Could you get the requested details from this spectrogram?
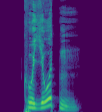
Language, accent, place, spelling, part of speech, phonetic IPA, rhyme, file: German, Germany, Berlin, Kojoten, noun, [ˌkoˈjoːtn̩], -oːtn̩, De-Kojoten.ogg
- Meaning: 1. genitive singular of Kojote 2. plural of Kojote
